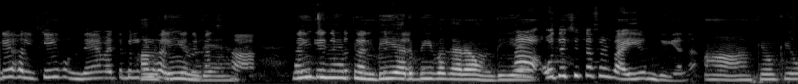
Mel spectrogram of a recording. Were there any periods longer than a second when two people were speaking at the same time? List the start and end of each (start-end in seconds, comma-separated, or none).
3.0-4.3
